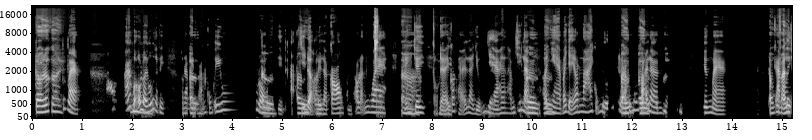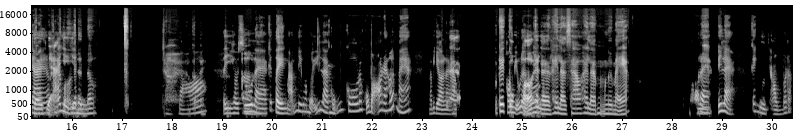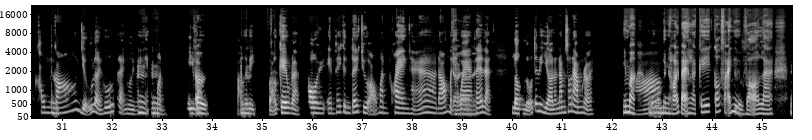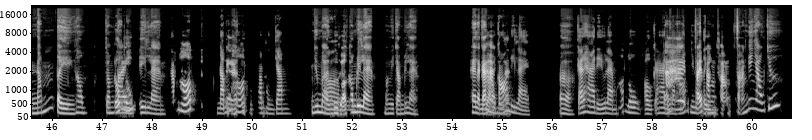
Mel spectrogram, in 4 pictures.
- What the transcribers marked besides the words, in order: distorted speech; unintelligible speech; tsk; other background noise; "làm" said as "ừn"; unintelligible speech; tapping; unintelligible speech; lip smack
- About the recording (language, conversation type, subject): Vietnamese, unstructured, Bạn cảm thấy thế nào khi ai đó không giữ lời hứa?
